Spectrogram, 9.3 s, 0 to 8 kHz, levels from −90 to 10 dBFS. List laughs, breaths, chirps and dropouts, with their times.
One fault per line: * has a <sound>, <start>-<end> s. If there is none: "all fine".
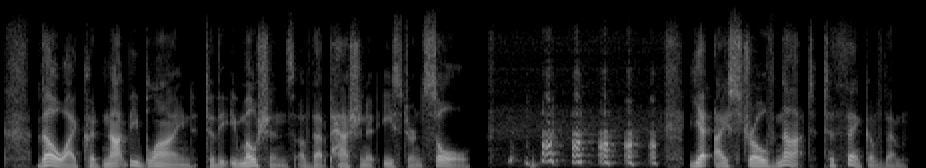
* has a laugh, 5.1-6.6 s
